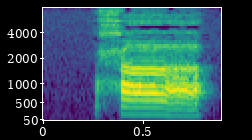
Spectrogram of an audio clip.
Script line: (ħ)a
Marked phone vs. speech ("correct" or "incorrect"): correct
